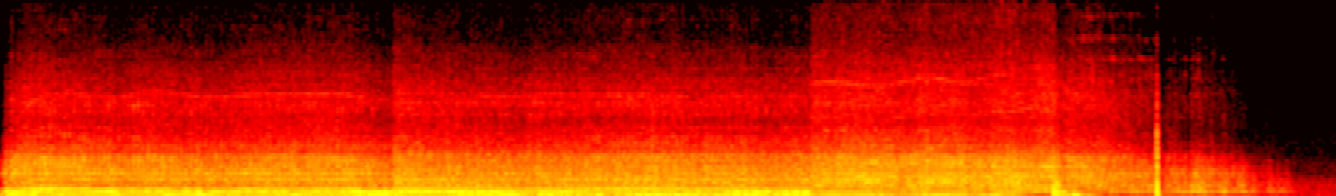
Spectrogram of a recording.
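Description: Power saw cutting through a six-by-eight timber beam. It starts abruptly and runs steadily, its pitch shifting as the blade works through the wood, then winds down with a falling pitch and stops, with one sharp click near the end.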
